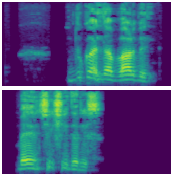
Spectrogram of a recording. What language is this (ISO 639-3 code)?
xka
